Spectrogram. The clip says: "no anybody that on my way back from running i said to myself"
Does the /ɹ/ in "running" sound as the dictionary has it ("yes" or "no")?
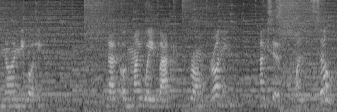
yes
